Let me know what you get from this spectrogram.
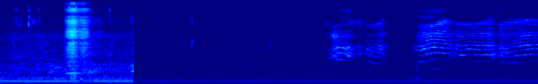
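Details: Rescue cat meowing over treats indoors: a short burst of human voice and a thump at the start, then quiet room hum, then from the middle onward a run of wavering, whiny meows with rising and falling pitch.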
